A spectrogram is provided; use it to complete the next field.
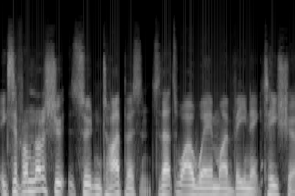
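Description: At a moderate pace, a man talks with a medium pitch. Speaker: podcast host and speaker trainer. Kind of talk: solo podcast monologue. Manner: occasional stumbles over words.

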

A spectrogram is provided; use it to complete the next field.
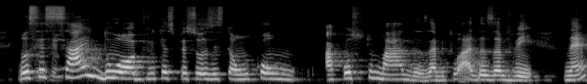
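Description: A woman with a high voice talks at a fairly slow pace, her tone animated and her intonation lively. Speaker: journalist and online course teacher. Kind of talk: live-stream interview. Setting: live stream.

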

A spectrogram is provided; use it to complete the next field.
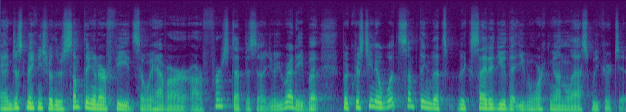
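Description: Very fast and with very wide pitch swings, a man speaks in a dark, mellow tone. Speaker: tech journalist and podcast co-host. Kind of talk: casual chat. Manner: fast talker.

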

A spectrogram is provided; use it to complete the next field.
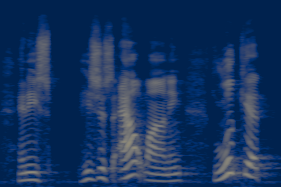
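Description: A man with a Southern US accent and very wide pitch swings, in a very clean recording with a silent background. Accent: Southern American. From US South, Mississippi. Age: 60s. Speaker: seminary professor. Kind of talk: conference lecture.

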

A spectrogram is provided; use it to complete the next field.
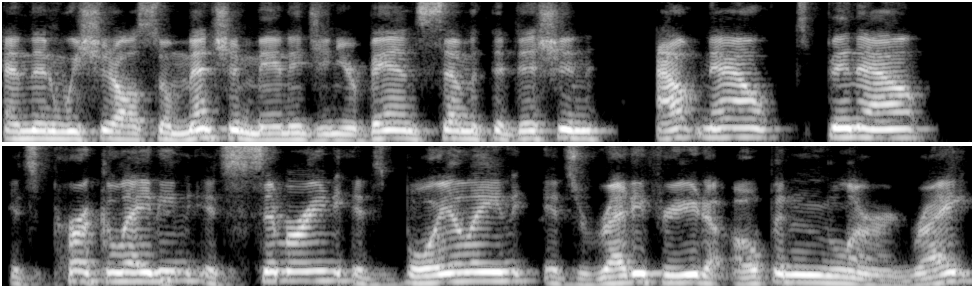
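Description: A man with a fairly high-pitched voice speaks at a moderate pace in an animated tone, with ordinary pitch variation and big swings in loudness. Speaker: radio host and professor. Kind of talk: casual radio banter. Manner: jokey, animated.

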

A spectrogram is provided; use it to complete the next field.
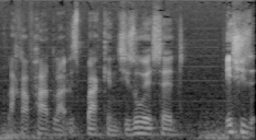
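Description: This man has a London accent. His pitch is fairly low, with ordinary variation. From England. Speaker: rapper. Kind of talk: casual chat.

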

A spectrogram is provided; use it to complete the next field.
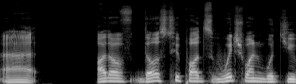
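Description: A man with a German accent speaks with ordinary pitch variation in a very clean recording, the background silent and the sound dry and close with no echo. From Germany. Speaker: football podcast host. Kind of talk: casual chat. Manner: slow.

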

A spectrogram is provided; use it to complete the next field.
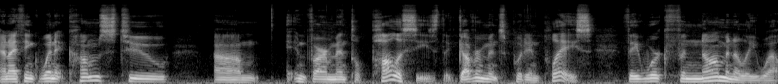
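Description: In a Canadian accent, a plain, everyday voice moves at a moderate pace with lively intonation. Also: man, medium pitch for a man. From Western Canada. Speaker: sociology professor. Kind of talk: interview.

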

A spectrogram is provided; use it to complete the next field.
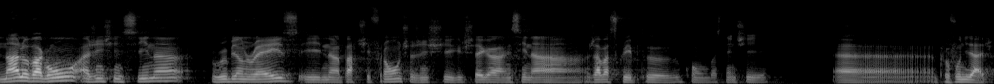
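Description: A man talks with a French accent. His pace is fairly slow. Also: medium pitch for a man, ordinary pitch variation. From France. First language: French (speaking Portuguese). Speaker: coding school leader. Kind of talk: casual interview. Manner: halting.

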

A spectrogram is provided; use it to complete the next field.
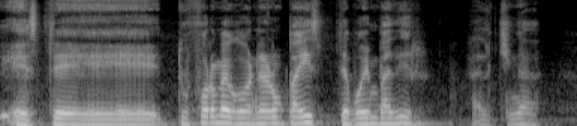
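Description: A man's normal speaking voice, fairly high in pitch, fairly quick, with fairly even intonation. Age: 50s. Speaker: comedian. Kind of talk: casual chat.

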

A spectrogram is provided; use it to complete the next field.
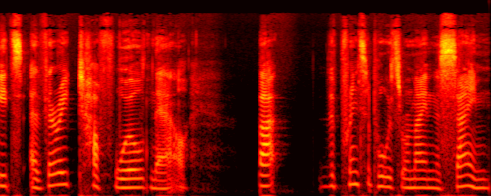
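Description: A woman with an Australian accent speaks at medium pitch, very slowly, with long, frequent pauses. The sound is dry and close with no echo, in a very clean recording with a silent background. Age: 40s. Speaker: media commentator and author. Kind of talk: interview. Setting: studio. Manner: animated.

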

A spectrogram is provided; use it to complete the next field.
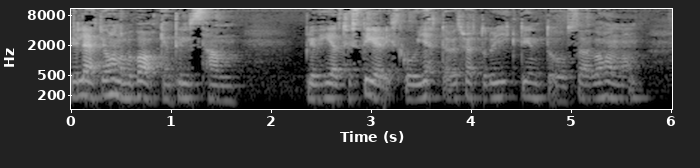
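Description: Monotone, flat delivery at a fairly quick pace with audible room echo. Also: woman, fairly low pitch for a woman. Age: 20s. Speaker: podcast co-host, parent. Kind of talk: casual chat.

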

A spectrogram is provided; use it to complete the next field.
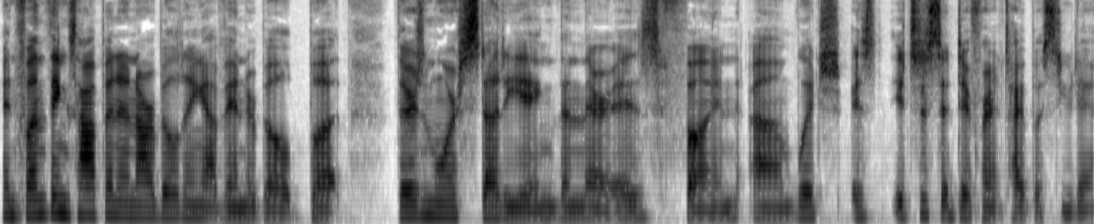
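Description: A woman with a plain, everyday voice, fairly low pitch and an American accent, at a moderate pace with ordinary pitch variation, on a very clean recording with a silent background. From Virginia. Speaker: collegiate minister. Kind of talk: interview.

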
